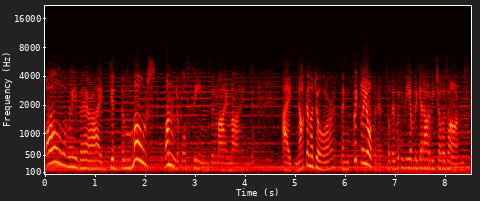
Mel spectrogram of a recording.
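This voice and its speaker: An actress playing a jealous, vain, dramatic wife in a theatrical, self-pitying 1940s radio style. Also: female voice, on the low side, animated, brisk, close to an everyday voice, poor audio. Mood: confiding, self-justifying. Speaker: lead actress and first-person narrator. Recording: old 1940s radio recording with music.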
